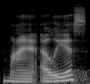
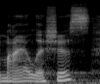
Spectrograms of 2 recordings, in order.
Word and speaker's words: Maya Elious: me on instagram at my elias m-a-y-a-e-l-i-o-u-s i always have to spell it because people sometimes call me mayalicious i'm like only for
